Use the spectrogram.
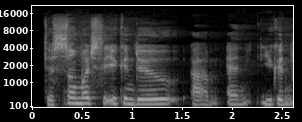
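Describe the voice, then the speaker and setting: Against a quiet background, a woman talks at a fairly quick pace. Her fairly low voice has a dark, mellow tone and ordinary pitch variation. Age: 70s. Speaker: physician and researcher with MS. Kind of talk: interview. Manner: hesitant, many fillers.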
